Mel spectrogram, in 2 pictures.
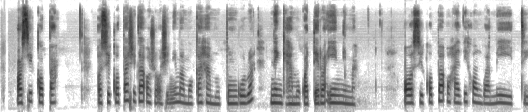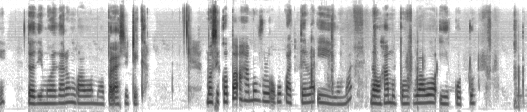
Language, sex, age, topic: Oshiwambo, female, 18-24, finance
